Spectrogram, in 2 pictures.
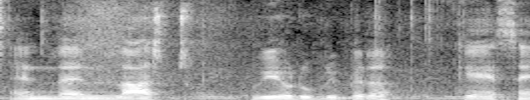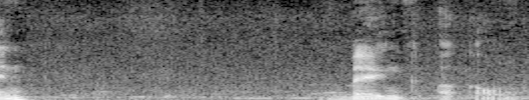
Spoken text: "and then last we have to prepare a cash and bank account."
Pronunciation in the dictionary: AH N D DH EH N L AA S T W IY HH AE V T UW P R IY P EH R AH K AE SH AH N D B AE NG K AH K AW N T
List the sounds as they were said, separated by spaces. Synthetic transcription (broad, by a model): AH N D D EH N L AA S T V IY HH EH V T UW P R IY P EH R AH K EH S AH N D B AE NG K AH K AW N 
